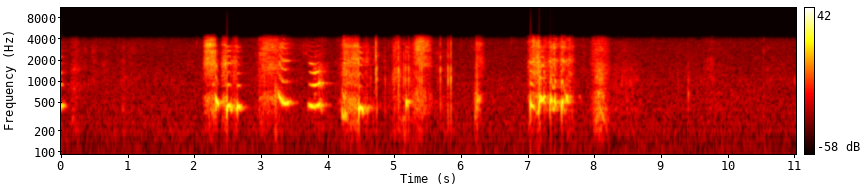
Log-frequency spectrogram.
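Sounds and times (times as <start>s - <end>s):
person sniffing: 8.0s - 8.4s.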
